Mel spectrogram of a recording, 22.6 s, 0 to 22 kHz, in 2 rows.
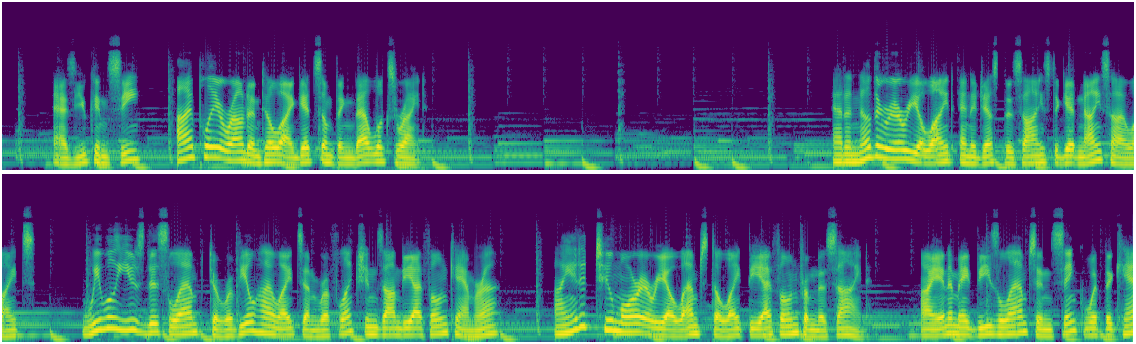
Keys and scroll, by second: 0.0-2.0 typing, 1.1 Down, 1.2 Return, 3.2 i, 3.2 Return, 7.2-8.9 typing, 9.7 Escape, 10.7 typing, 11.2 Escape, 12.3-20.3 typing, 12.4 Return, 14.1 Return, 15.1 Escape, 15.4 Delete, 19.5 Escape, 21.4 Escape, 21.4-22.6 typing.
